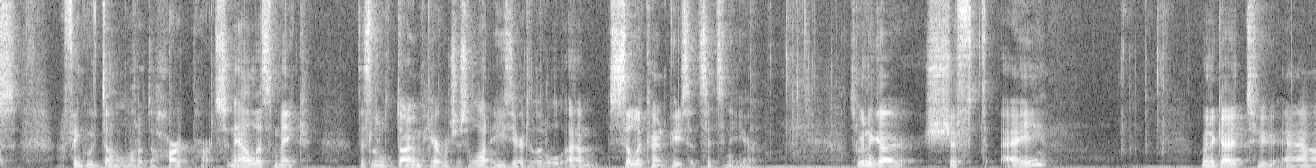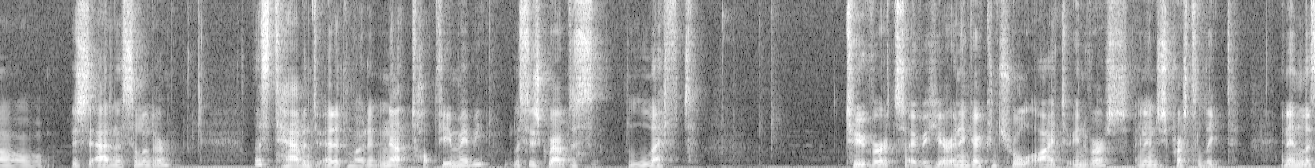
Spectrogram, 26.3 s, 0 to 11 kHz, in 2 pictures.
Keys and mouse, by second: 1.3-1.7 middle drag, 2.5 shift+middle drag, 4.0 KP_1, 7.3 shift+middle drag, 7.7 alt+a, 8.2 shift+middle click, 11.2 shift+a, 14.6 shift+middle click, 15.4 Tab, 15.6 middle click, 16.8 KP_7, 17.3 z, 18.3 click, 20.2 shift+middle click, 21.7 middle click, 23.2 ctrl+i, 24.7 Delete.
